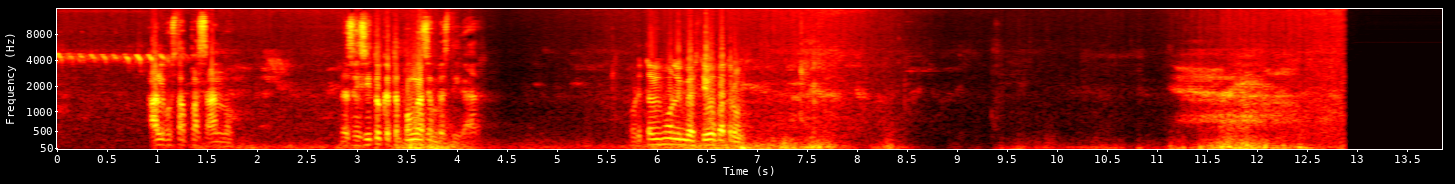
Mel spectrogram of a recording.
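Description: A middle-aged man speaks calmly nearby outdoors.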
